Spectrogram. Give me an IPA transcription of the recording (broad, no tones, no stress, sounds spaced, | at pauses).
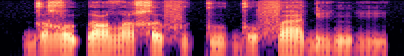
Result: ɡ ɤ ʁ u ʔ ɤ ðˤ e χ ɯ f ɯ k u ɡ o f a ɗ i ŋ i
